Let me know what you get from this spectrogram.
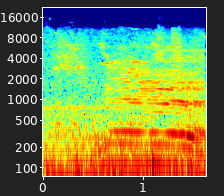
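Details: A cow in Bangladesh lows during artificial insemination training, giving one brief, deep, steady moo with a faint higher tone held above it. Room noise is heard.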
